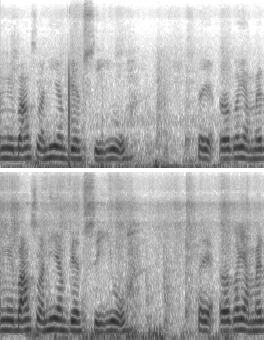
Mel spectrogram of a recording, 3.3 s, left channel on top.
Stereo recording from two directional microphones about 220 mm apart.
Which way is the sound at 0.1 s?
10° right (ahead or behind).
